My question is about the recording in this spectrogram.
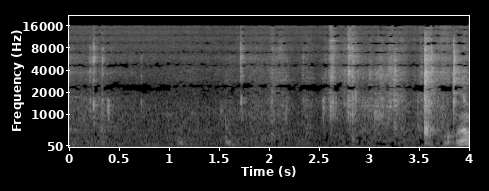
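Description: Plastic cassette tape case being handled and opened: scattered light clicks, with more of them near the end.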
